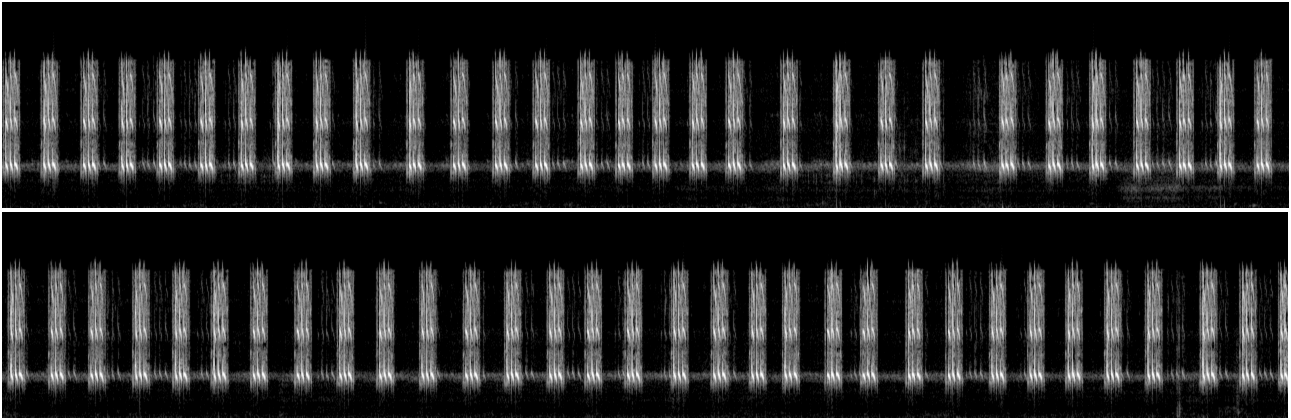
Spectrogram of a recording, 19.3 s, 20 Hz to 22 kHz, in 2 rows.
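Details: At La Brenne, France, on 20 May, a field cricket keeps up a long, even series of shrill, high chirps, roughly three per second, briefly interrupted near the middle, with faint low background sounds.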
